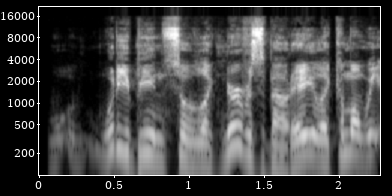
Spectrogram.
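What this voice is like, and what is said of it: Put-on Canadian accent, not great. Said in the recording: “I don't do a great Canadian”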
